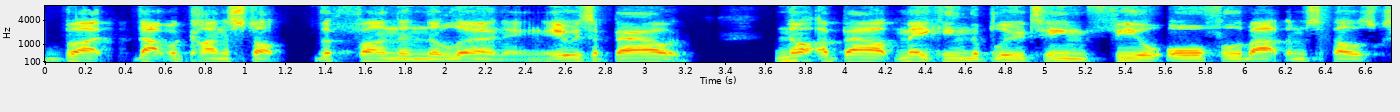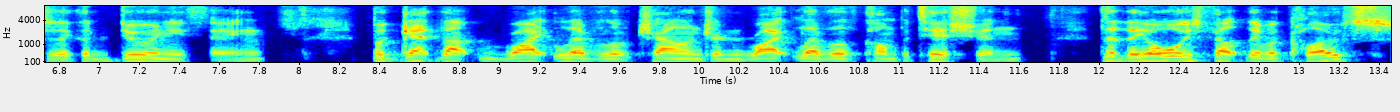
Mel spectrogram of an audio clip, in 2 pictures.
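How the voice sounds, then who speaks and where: A man talks at a fairly quick pace in a dark, mellow tone with very even loudness, the sound dry and close with no echo. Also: medium pitch for a man, ordinary pitch variation. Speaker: cloud security consultant. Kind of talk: conference talk. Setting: remote video call. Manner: upbeat.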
